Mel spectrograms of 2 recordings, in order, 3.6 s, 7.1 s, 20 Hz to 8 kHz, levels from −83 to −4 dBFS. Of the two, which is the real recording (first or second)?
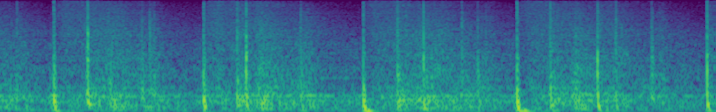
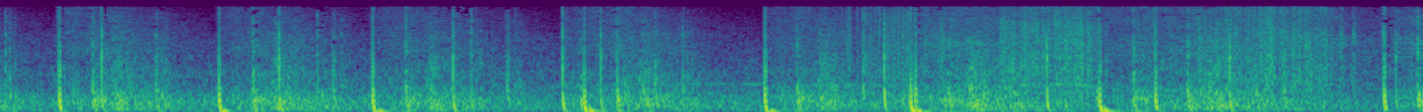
second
